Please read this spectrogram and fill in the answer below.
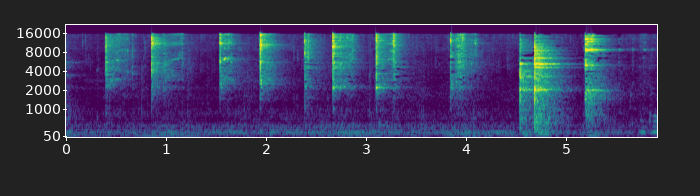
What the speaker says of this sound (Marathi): आता आपण ह्याला झाकण लावून ठेवून देऊ.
